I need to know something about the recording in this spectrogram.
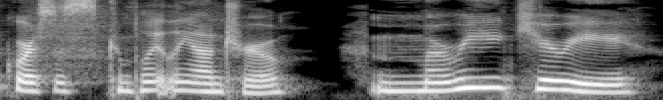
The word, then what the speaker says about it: Curie: Marie Curie, which is the only way you should ever pronounce her name. I mean, that's the way her name deserves to be she's pronounced. French, right? You got to say it like that.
